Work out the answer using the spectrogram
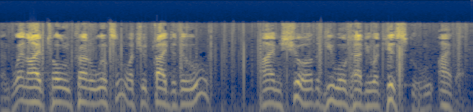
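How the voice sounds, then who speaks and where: A muffled, hissy old radio recording of an actor as an American academy major, a middle-aged man. He speaks with formal authority and emphasis, his fairly high voice moving up and down in lively 1940s drama style. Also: normal speed, natural voice. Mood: stern. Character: stern but appreciative major heading a boys' military academy.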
